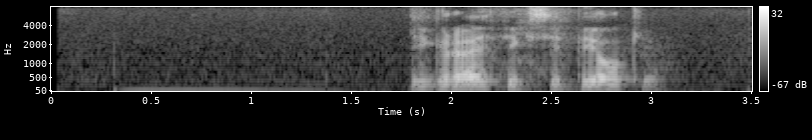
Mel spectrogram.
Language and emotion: Russian, neutral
